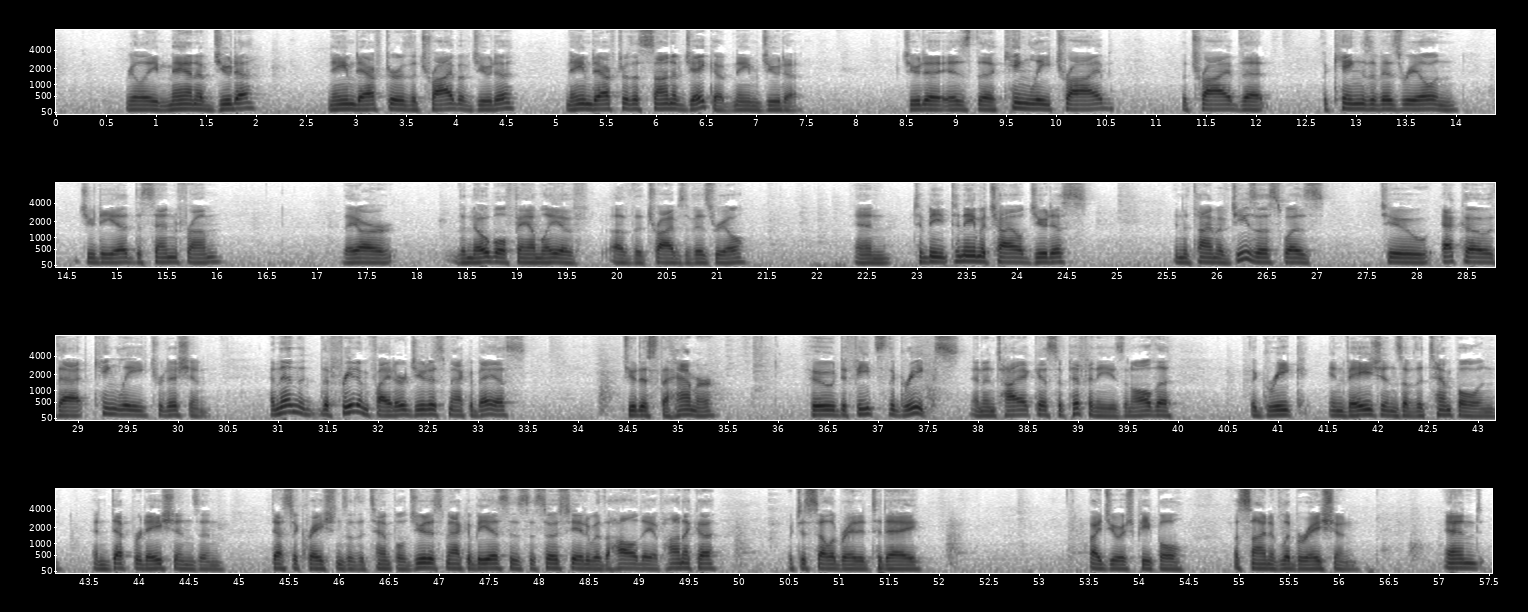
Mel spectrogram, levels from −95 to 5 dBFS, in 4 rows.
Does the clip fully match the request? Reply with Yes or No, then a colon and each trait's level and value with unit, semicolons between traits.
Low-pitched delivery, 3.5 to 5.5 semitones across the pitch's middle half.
No: low, 115 Hz; average, 2.8 semitones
